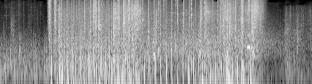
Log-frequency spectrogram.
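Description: A rifle fires rapid bursts of loud gunshots.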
